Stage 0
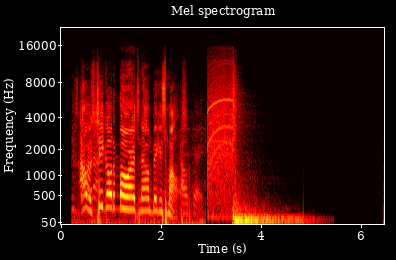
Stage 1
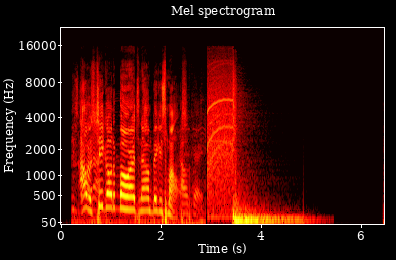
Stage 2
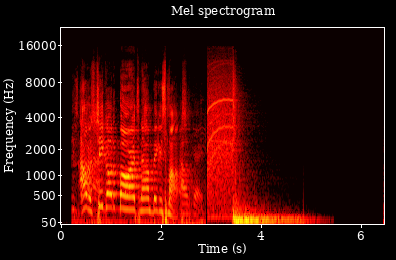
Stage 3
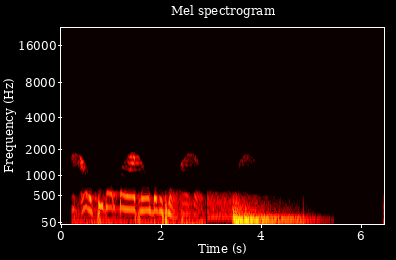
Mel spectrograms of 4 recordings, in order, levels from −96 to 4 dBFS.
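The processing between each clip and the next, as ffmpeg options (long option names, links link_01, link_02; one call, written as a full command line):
ffmpeg -i in.wav -af "adynamicequalizer=threshold=0.00562:dfrequency=2800:dqfactor=0.7:tfrequency=2800:tqfactor=0.7:attack=5:release=100:ratio=0.375:range=2.5:mode=cutabove:tftype=highshelf,volume=4dB" out.wav
ffmpeg -i in.wav -filter_complex "[0:a]acrossover=split=140|830[link_01][link_02][link_03];[link_02]acompressor=threshold=-31dB:ratio=6[link_04];[link_03]asplit=2[link_05][link_06];[link_06]adelay=88,lowpass=frequency=1900:poles=1,volume=-8dB,asplit=2[link_07][link_08];[link_08]adelay=88,lowpass=frequency=1900:poles=1,volume=0.48,asplit=2[link_09][link_10];[link_10]adelay=88,lowpass=frequency=1900:poles=1,volume=0.48,asplit=2[link_11][link_12];[link_12]adelay=88,lowpass=frequency=1900:poles=1,volume=0.48,asplit=2[link_13][link_14];[link_14]adelay=88,lowpass=frequency=1900:poles=1,volume=0.48,asplit=2[link_15][link_16];[link_16]adelay=88,lowpass=frequency=1900:poles=1,volume=0.48[link_17];[link_05][link_07][link_09][link_11][link_13][link_15][link_17]amix=inputs=7:normalize=0[link_18];[link_01][link_04][link_18]amix=inputs=3:normalize=0,volume=-5dB" out.wav
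ffmpeg -i in.wav -af "asuperstop=centerf=830:order=12:qfactor=0.77,afftfilt=real='re*lt(b*sr/1024,570*pow(1800/570,0.5+0.5*sin(2*PI*0.87*pts/sr)))':imag='im*lt(b*sr/1024,570*pow(1800/570,0.5+0.5*sin(2*PI*0.87*pts/sr)))':win_size=1024:overlap=0.75,volume=1dB" out.wav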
